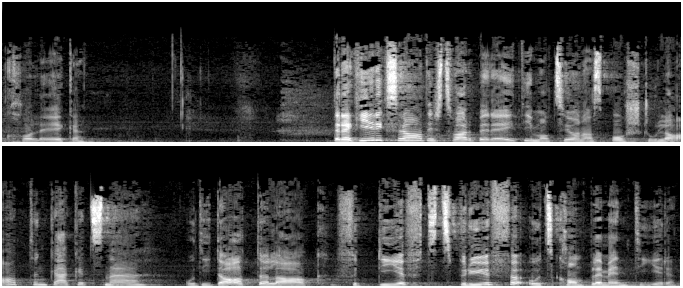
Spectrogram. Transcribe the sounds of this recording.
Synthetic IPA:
kʰχɔleːɡ̥ə | d̥ərɾɛɡiəɾiksɾɑːt̪ɪʃt͡svɑːɾbeɾɛɪt̚d̥imɔt͡sjoːnɑlspɔʃtulɑ̰ːtɛnt̚ɡ̥æɡ̥ət͡snæːud̥idɑːt̪əlɑːkfətiəftt͡spɾyəfəʔut͡skʰɔmplemɛntiːəɾə

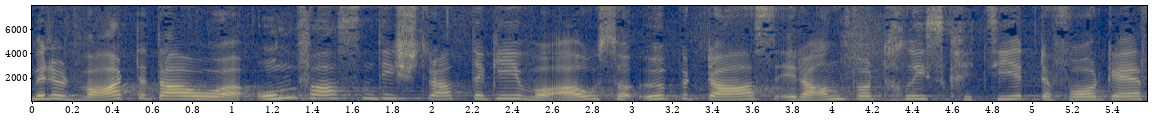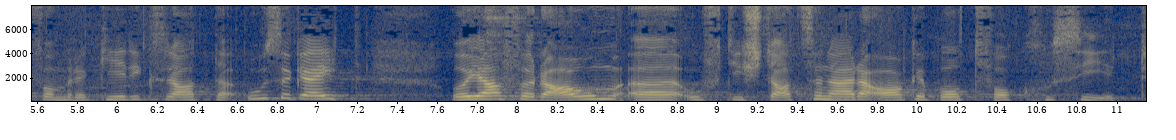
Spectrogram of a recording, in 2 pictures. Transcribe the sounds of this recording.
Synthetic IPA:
mɪːɾɛɾʋɑːɾtətɑwəʔʊmfɑsn̩diʃtɾɑt̪ɛɡiːʋoʔɑʊsoʔʏbəd̥ɑːsɪɾəɑntʋɔrtχliskʰit͡siəɾtəfoːɾɡɛːəfɔmɾɛɡ̥iəɾɪksɾɑːtʔusəɡɛɪt | ʋojɑfɔɾɑləmːufd̥iʃtɑt͡sjonæːɾə̰ʔɑːɡebɔtfɔkʰusiːət

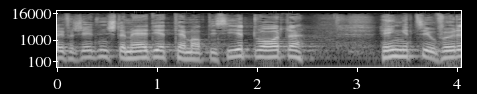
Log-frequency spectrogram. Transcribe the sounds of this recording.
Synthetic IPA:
ifərʃiːdənʃtəmeːdiətʰemɑt̪isiːəɾtʋɔːɾdə | hɪŋətsiuføɾə

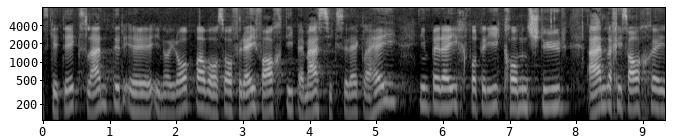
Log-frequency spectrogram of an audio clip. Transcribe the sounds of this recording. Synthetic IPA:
əsɡ̥ɪt̪ɪkslænd̪̥əɾɪnœʏɾoːpɑʋosofəɾɛɪfɑχtib̥ɛmæsiksɾɛɡ̥ləɦɛɪ | ɪmb̥ɛɾɛɪχfɔd̪̥əɾiːkʰɔmənsʃtyːɾ | ʔæːnləχisɑχːə

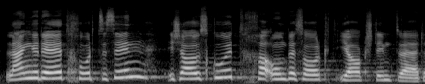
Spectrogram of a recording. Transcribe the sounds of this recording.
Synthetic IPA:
læŋːəɾɛːtχʊɾt͡səsɪnɪʃɑwsɡ̥uətχɑʔʊnbɛsɔɾktʰjɑːkʃtɪmtʋæːdə

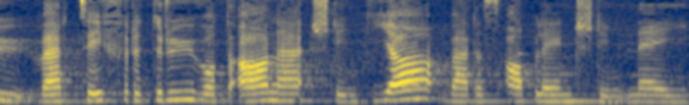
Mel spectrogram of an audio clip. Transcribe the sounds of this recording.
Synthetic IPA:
yːʋæːɾt͡sɪfəɾəd̪̥ɾyːvɔt̪ɑːnæːʃtɪmtjɑːvæːɾdɑsɑb̥lɛːntʃtɪmtnɛɪ

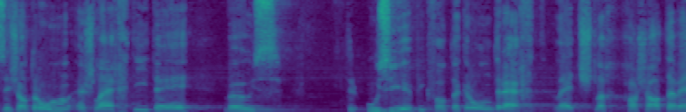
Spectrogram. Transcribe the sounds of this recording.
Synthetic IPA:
sɪʃjod̪ɾʊməʃlæχtiid̪eːʋœws | d̥əɾusyəbikfɔd̥̪əɡɾʊnd̪ɾæχtlɛt͡ʃtləχːɑʃɑd̥̪əʋɛ

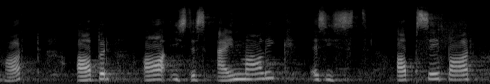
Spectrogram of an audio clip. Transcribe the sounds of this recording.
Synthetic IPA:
hɑɾtʔɑːb̥əɾʔaːʔɪstɛsʔaɪnmaːlɪɡ̥ɛsɪst | ʔɑpseːbaːɾ

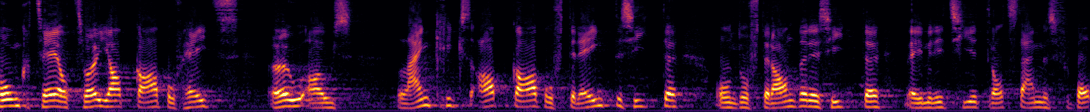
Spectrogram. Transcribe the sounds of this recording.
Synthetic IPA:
pʊŋkχtt͡seːɔt͡sʋœjɑp̚kɑːb̥əufhɛjt͡s | ʔœwɑws | læŋkχiksɑpɡ̥ɑːbufd̪̥əɾɛɪntəsit̪ːə | ʔʊndʊfd̥əɾɑnd̪əɾəsitːəʋɛɪməɾɪt͡shiət̪ɾɔt͡sd̥æməsfəɾb̥ɔ

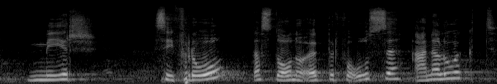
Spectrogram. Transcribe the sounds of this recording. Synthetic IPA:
mɪːɾ | sifroːd̥ɑsd̥ɑːnoʔœpːəɾfoʊsːəʔanəluəkt

